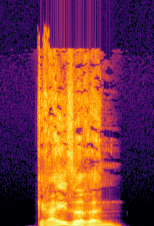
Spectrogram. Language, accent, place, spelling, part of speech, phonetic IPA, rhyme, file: German, Germany, Berlin, greiseren, adjective, [ˈɡʁaɪ̯zəʁən], -aɪ̯zəʁən, De-greiseren.ogg
- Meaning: inflection of greis: 1. strong genitive masculine/neuter singular comparative degree 2. weak/mixed genitive/dative all-gender singular comparative degree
